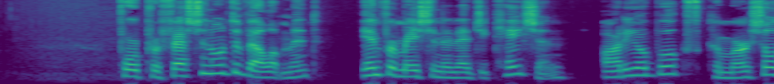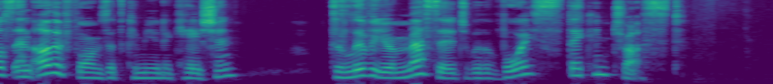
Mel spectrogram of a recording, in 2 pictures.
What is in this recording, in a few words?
Voiceover intro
